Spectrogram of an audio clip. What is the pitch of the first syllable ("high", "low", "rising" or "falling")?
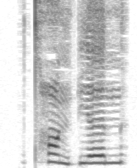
falling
